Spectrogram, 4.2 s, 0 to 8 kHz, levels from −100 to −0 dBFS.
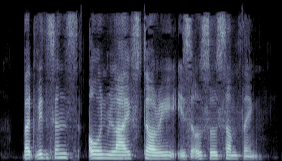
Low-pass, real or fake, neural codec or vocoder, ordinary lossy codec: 7.2 kHz; fake; codec, 16 kHz, 4.8 kbps, FACodec; AAC, 32 kbps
